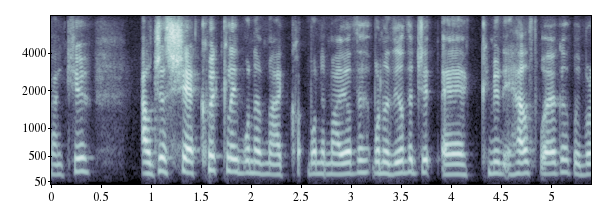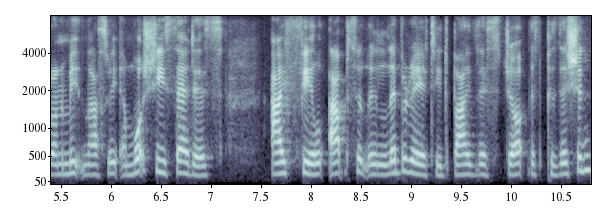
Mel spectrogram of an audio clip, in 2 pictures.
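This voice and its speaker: Delivered at a very fast pace with fairly even intonation, this voice has an English accent and a dry, close sound with no echo. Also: woman, medium pitch for a woman. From Scotland, South Lanarkshire. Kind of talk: webinar discussion.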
